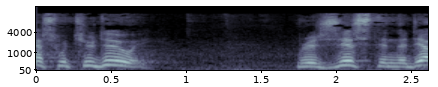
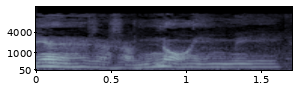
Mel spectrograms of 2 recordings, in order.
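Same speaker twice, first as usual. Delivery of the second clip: lower, much softer, slow sulk; the ignored kid sulking, lower, soft and slow; mock sulky mumble; 6 semitones lower, 10 dB quieter, slower than usual. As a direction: mope it out under your breath. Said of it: "It's frustrating".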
